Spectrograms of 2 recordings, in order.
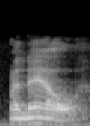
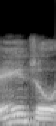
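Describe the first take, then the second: First: The G sound is left out entirely. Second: The G sound is pronounced in the middle. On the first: "The G might be silent" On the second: "maybe it's not actually angel"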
